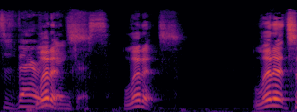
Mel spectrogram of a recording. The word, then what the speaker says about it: Lititz: Lidditz is how you pronounce it. Lidditz. Okay, perfect. Lidditz. Not Lititz.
